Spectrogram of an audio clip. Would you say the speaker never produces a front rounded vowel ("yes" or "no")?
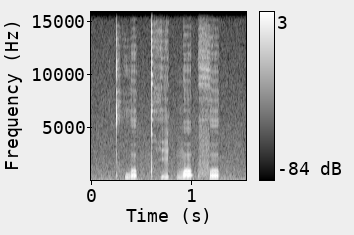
yes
